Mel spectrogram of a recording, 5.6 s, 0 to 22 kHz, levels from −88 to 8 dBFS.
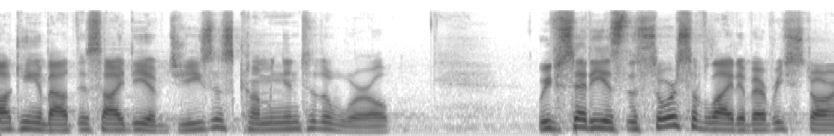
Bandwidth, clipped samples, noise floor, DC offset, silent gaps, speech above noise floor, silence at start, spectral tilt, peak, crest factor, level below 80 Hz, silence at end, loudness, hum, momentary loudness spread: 16 kHz; under 0.1%; -58 dBFS; under 0.1%; none; 32 dB; 0 s; -3 dB/octave; -8 dBFS; 18 dB; -74 dBFS; 0 s; -25 LUFS; none; 11 LU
